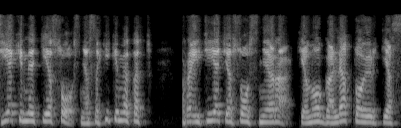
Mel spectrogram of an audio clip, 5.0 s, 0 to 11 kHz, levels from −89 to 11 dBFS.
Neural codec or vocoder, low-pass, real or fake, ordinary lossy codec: none; 7.2 kHz; real; MP3, 48 kbps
